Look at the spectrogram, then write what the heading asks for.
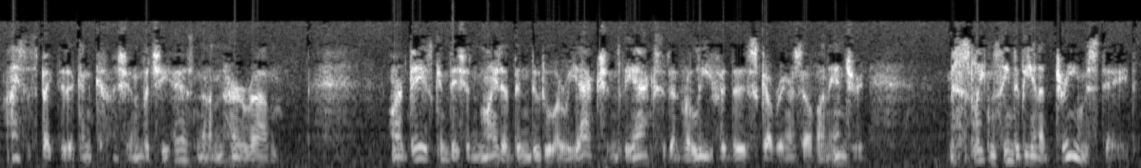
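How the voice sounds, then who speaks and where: Tactful, hesitant doctor, bright gravelly voice, confiding radio drama delivery, muffled recording. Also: male voice, lowish voice, sing-song, a little hiss or hum, heavily acted. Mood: hesitant concern. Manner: halting, careful, confiding. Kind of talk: 1970s radio drama acting.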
